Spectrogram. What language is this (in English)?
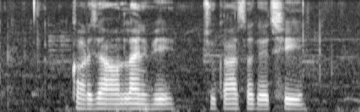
Maithili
